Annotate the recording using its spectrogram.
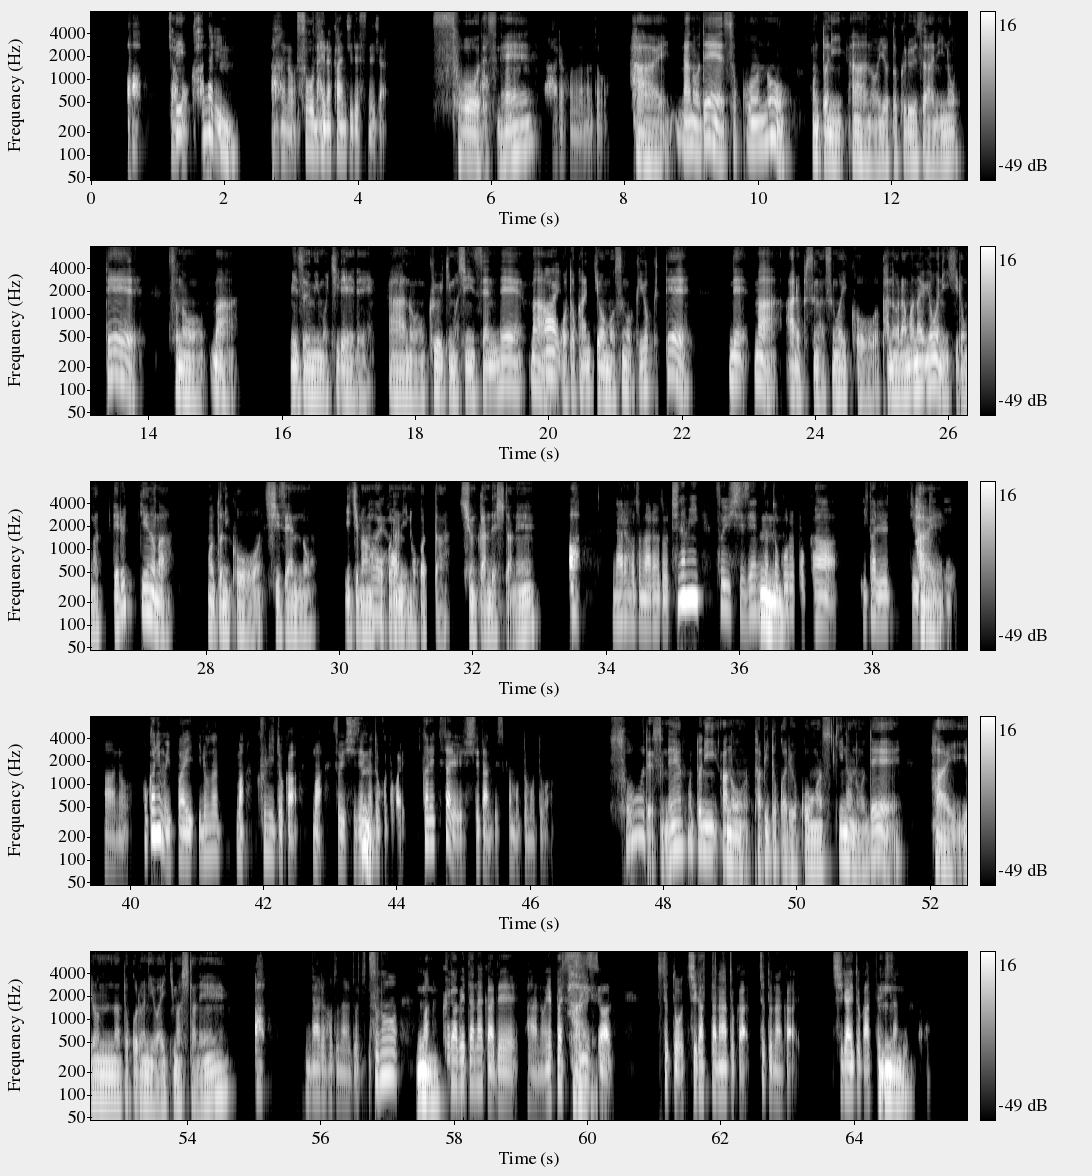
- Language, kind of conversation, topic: Japanese, podcast, 最近の自然を楽しむ旅行で、いちばん心に残った瞬間は何でしたか？
- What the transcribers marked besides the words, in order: other noise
